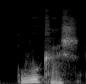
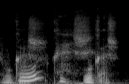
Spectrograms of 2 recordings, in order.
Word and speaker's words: Łukasz: Wie wow. Łukasz ist eigentlich mein Name. Das ist auch das SZ am Ende. Das L, wie L-U-K-A-S-Z. Łukasz.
